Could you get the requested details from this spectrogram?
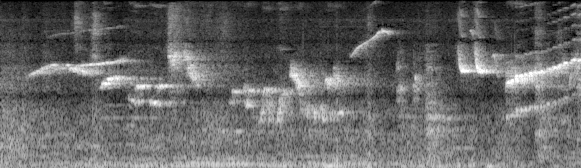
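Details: White-rumped shama in a bird fighting test, kept captive: scattered slurred whistles, some sweeping upward, others dropping, ending in a louder run of high clear notes over faint low hum.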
